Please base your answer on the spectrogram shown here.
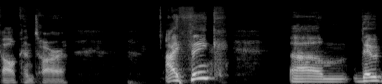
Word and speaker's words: Alcantara: I think it's Alcantra, although it gets confusing to me because it's spelled like Alcantara.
